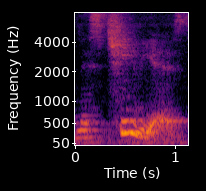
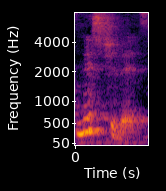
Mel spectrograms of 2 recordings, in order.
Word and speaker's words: mischievous: that all this time I've been pronouncing mischievous incorrectly by saying mischievous, and it's actually pronounced mischievous. So now I'm trying to train myself to always say mischievous.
